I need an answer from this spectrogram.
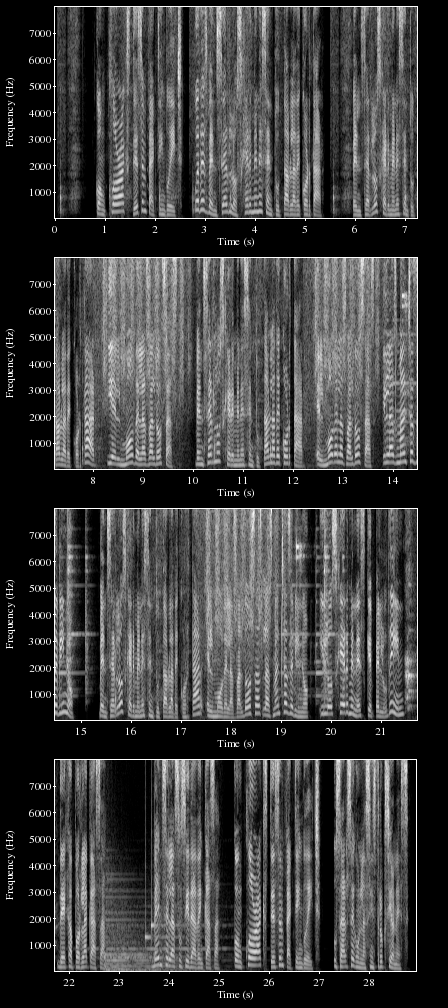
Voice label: Clorox Spanish, fun, friendly voice that can be announcer and conversational all in one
